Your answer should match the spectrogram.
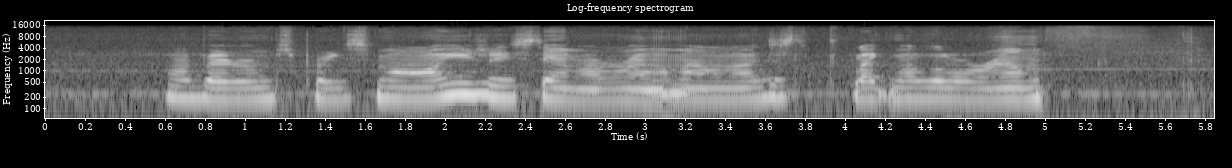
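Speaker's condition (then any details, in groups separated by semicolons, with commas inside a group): Cerebral palsy; hands affected, shaking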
